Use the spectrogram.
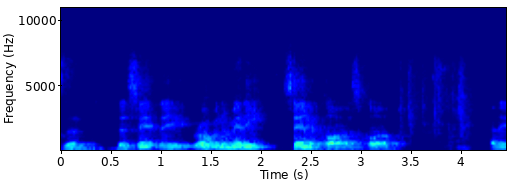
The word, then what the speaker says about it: Rovaniemi: And it's the Rotary Club of, and I can't hardly say it, but it's Rovaniemi, I think is how they say it. But it's the Rovaniemi Santa Claus Club.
